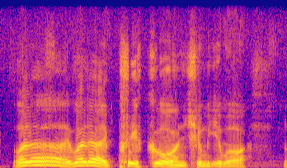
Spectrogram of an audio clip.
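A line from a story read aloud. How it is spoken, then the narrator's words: Excited gleeful shout, laughing. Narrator (Russian): закричал Шаваль и засмеялся, возбужденный, обрадованный этой мыслью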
